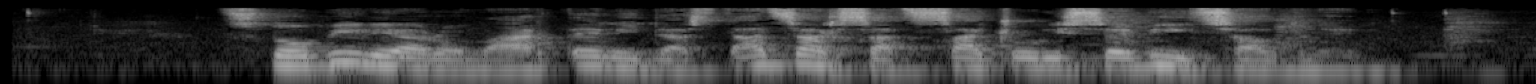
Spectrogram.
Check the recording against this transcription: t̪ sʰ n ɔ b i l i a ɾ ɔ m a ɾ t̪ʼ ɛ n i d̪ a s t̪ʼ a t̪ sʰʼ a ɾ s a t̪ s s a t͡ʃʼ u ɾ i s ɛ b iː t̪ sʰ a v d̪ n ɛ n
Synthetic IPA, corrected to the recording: t̪ sʰ n ɔ b i l i a ɾ ɔ m a ɾ t̪ʼ ɛ n i d̪ a s t̪ʼ a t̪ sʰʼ a ɾ s a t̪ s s a t͡ʃʼ u ɾ i s ɛ b iː t̪ sʰ a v d̪ n ɛ n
